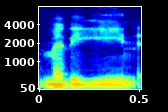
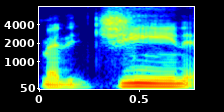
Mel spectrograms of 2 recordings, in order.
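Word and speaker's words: Medellín: By the way, Medellin is not Medellin. It's Medellin is how they pronounce it over there.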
